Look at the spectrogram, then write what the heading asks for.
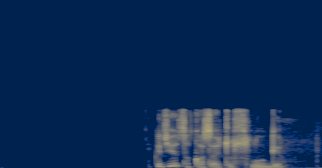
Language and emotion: Russian, sad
